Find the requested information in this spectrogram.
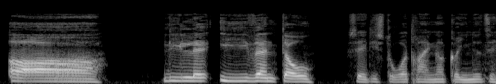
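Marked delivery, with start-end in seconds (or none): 0.1-3.1 slow, drawn-out mock sympathy; mock pity. A narrator's reading. Big boys to little Ivan, mock pity. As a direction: pity him teasingly, slowly.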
